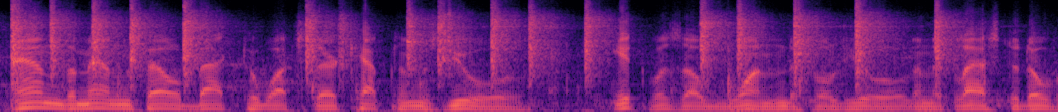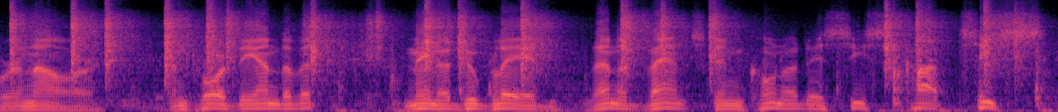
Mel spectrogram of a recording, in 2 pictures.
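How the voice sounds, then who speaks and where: An actor playing a dry, deadpan crime chronicler narrating a 1950s radio show with measured storytelling. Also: male voice, lowish voice, lightly acted. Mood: droll, deadpan. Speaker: host and narrator. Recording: hissy old radio broadcast.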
